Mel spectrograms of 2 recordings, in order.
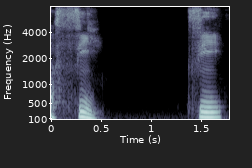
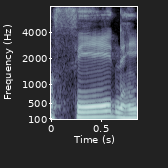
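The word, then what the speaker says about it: فِ: اس کا تلفظ ہوگا فی، فی۔ ٹھیک ہے، اس کو فے نہیں کہیں گے بلکہ کہیں گے فی۔ تو یہ ابھی تک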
